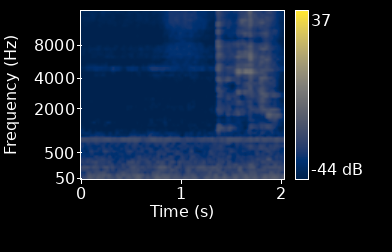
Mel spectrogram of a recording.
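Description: Faint scraping and clinking of a metal spoon as thick yogurt is scooped and poured into a plastic cup, starting about one and a half seconds in, over a steady low hum.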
